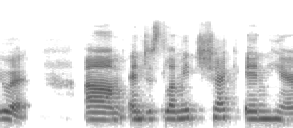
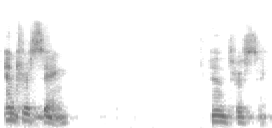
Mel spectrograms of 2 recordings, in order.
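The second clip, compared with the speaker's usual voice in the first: murmured; 7 semitones lower, 12 dB quieter, faster than usual. Real, not acted. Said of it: "reacting to show of hands".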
